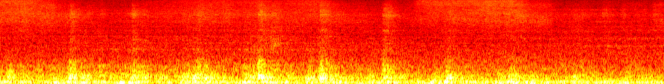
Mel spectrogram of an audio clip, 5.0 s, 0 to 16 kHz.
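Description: JR West 225-series electric train moving past along the platform: a low rumble of wheels on rail, with the wheels clicking over rail joints about twice a second.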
